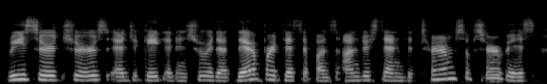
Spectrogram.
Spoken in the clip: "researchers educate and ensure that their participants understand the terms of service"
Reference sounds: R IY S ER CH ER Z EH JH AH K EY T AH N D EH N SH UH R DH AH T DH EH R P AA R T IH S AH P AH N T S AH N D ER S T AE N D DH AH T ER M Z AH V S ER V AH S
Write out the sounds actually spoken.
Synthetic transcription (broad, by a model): R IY S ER CH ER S EH JH AH K EY T AH N D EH N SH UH R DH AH T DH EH R P AA R T IH S AH P AH N T S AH N D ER S T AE N D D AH T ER M S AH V S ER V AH S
